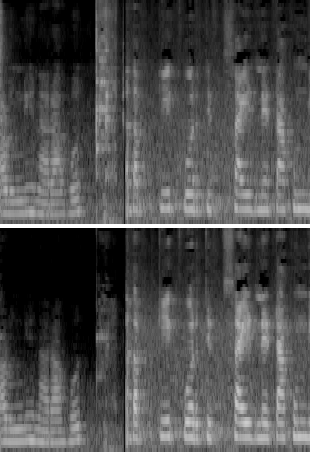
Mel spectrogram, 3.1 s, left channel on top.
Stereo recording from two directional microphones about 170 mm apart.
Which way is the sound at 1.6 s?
45° right (ahead or behind).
